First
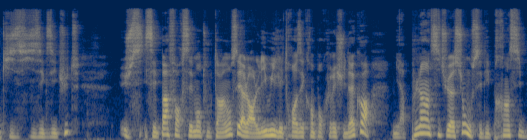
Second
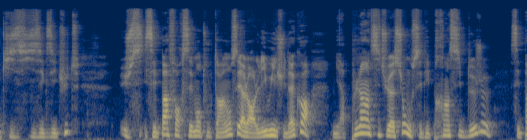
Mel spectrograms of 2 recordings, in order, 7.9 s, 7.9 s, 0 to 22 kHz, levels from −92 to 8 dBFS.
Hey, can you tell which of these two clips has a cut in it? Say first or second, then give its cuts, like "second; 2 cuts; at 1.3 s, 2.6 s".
second; 1 cut; at 4.2 s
